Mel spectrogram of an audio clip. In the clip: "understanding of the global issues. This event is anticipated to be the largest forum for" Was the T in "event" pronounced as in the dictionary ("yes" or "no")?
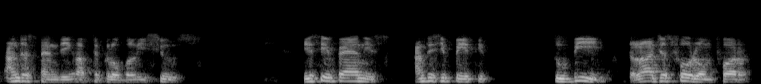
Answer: no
